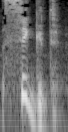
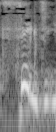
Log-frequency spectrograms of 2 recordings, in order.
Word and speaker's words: Sigd: about SIGD. – Right, SIGD, you said it properly. I was saying it wrong for years. I was saying SIG, because I'm from New York.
